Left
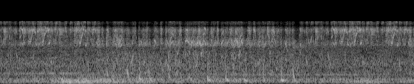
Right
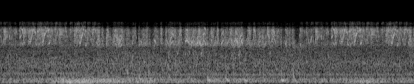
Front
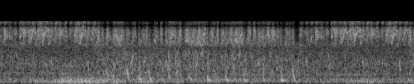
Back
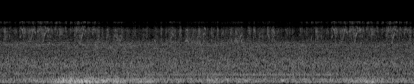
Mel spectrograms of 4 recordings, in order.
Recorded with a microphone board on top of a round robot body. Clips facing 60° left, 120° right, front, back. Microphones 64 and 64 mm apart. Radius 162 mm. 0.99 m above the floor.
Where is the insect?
15° right.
